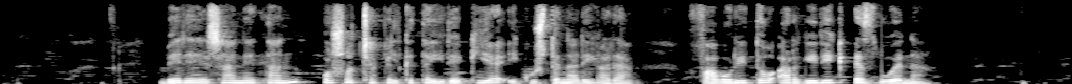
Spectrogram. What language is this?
Basque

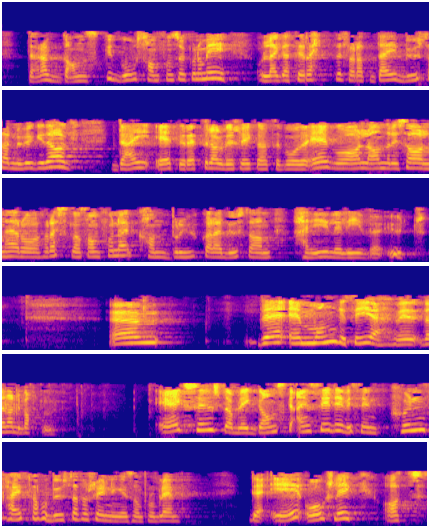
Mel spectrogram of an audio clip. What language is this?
Norwegian Nynorsk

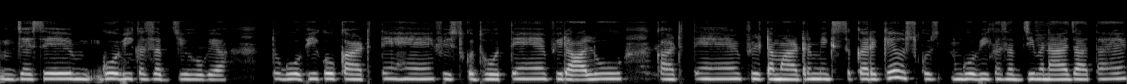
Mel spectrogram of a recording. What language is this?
Hindi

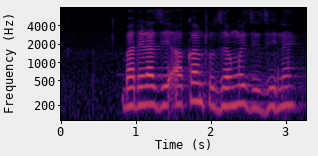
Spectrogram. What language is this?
Venda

